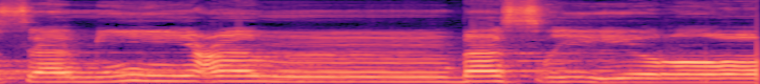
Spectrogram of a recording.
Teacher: और यहाँ पर तनवीन के बाद बा है तो तनवीन को मीम से बदल कर गुन्ना इख्फा के साथ में पढ़ेंगे, इसी का लाभ कहते हैं।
